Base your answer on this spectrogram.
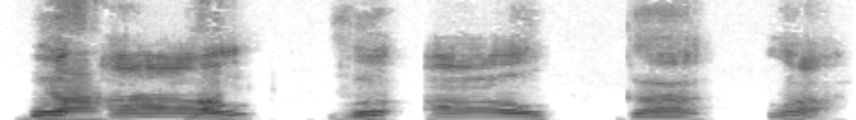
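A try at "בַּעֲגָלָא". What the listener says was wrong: Okay, stop. I hear a lamed in there. I hear a l. That's after it's ba'agala.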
